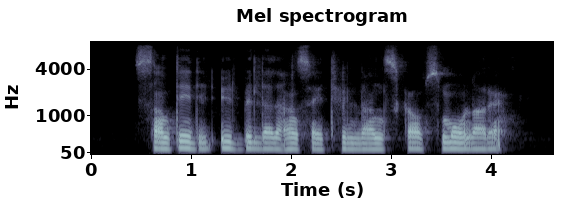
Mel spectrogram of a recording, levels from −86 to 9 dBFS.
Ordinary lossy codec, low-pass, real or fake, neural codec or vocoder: AAC, 48 kbps; 7.2 kHz; fake; autoencoder, 48 kHz, 128 numbers a frame, DAC-VAE, trained on Japanese speech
